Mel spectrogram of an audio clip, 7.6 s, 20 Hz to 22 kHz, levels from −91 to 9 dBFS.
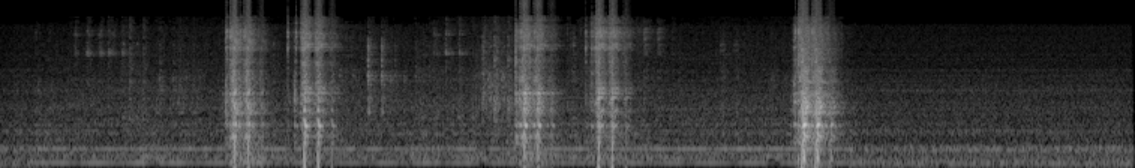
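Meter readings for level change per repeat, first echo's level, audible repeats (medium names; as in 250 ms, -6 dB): -14.5 dB, -3.0 dB, 2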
